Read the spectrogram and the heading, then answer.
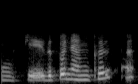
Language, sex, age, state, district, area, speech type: Malayalam, female, 30-45, Kerala, Ernakulam, rural, conversation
